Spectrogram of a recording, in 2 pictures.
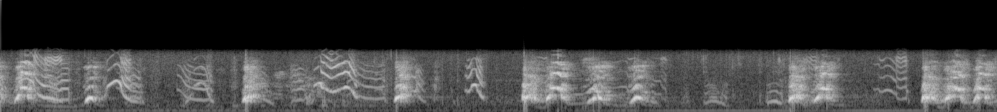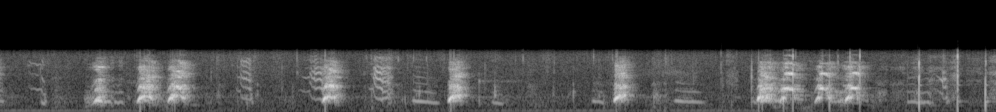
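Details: Squealing and yipping during a Dobermann birth as a puppy arrives, with quick wavering whines repeated in rapid clusters every second or two across the stretch and a low background hum.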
